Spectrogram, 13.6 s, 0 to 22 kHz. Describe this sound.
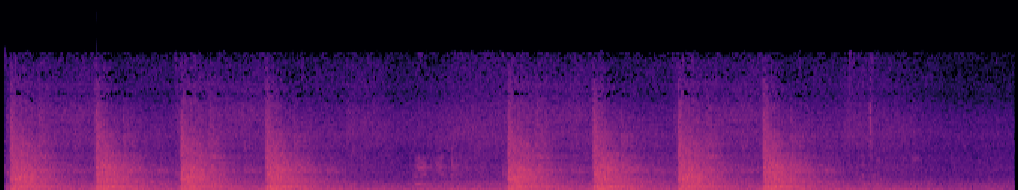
This is the sound of a 3000 pound drop forge coming down in a factory that forges tools
factory, boom, industrial, Drop-Forge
